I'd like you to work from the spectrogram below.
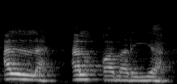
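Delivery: al-qamariya with the l of al fully heard; clearly sounded lam. Shown as a demonstration. Teacher repeating what students can say, sounded lam. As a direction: hold the l, then say al-qamariya. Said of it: "you can pronounce the al".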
